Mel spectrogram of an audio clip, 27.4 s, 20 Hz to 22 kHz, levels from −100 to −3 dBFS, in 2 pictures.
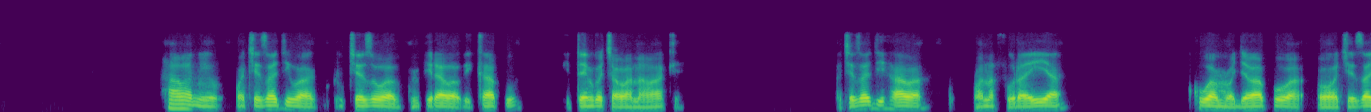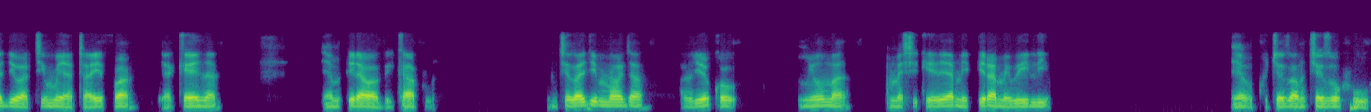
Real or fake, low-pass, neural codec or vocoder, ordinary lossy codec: fake; 7.2 kHz; autoencoder, 48 kHz, 32 numbers a frame, DAC-VAE, trained on Japanese speech; Opus, 32 kbps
